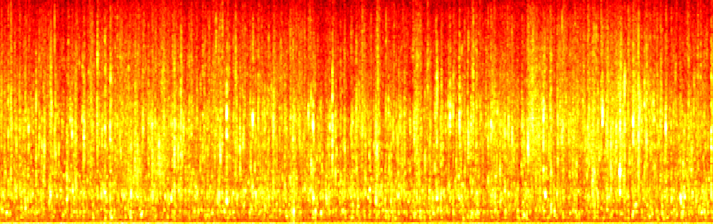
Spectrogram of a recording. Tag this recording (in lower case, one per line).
water
stream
